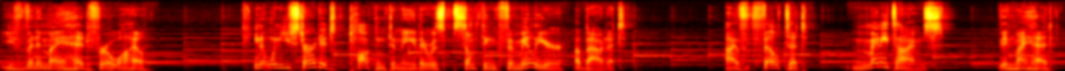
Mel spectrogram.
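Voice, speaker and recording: A man's voice: mid-range voice, big pitch swings, moderate pace, long pauses, music in the background. A young man in a horror audio drama playing a weary, defiant college student haunted by his past, candid and dryly resigned. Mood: accusing, firm. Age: young adult.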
